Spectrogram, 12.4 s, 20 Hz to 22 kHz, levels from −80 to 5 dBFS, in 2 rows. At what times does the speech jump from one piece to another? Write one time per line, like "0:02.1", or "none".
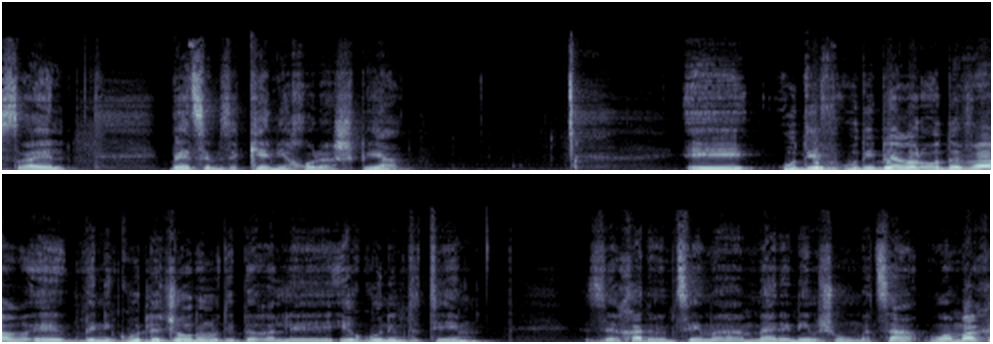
none

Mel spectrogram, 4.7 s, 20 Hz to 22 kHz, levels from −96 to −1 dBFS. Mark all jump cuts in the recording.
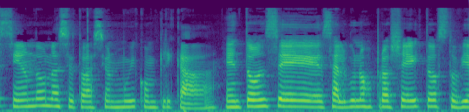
0:02.2

